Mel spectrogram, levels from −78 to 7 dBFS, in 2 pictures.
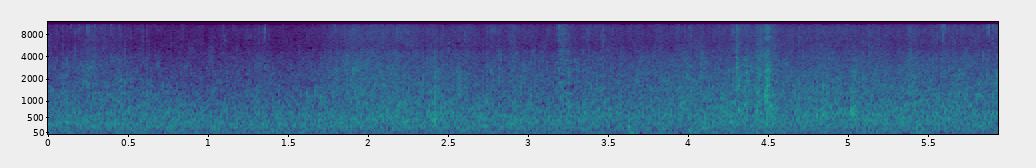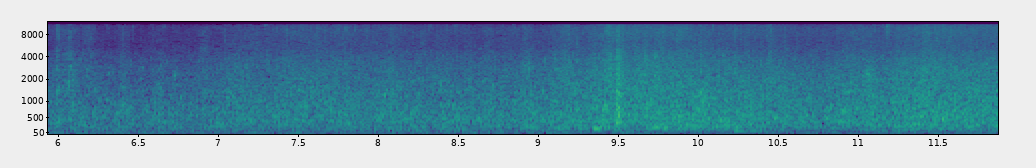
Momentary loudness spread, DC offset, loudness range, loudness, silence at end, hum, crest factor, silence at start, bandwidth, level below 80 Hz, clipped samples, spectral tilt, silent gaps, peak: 12 LU; under 0.1%; 9 LU; -27 LUFS; 0 s; none; 24 dB; 0 s; 11.5 kHz; -50 dBFS; under 0.1%; -2.5 dB/octave; none; -4 dBFS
